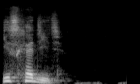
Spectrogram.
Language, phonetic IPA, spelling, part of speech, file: Russian, [ɪsxɐˈdʲitʲ], исходить, verb, Ru-исходить.ogg
- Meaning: 1. to issue (from), to come (from), to originate (from), to emanate (from) 2. to proceed (from), to base oneself (on)) 3. to be drained of, to shed a lot of (blood, tears, etc.)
